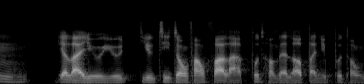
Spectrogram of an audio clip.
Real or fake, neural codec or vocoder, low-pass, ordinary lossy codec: fake; codec, 16 kHz, about 1 kbps, DyCAST, with the encoder's durations; none; none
